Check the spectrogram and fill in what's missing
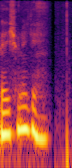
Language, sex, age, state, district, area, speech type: Kashmiri, male, 18-30, Jammu and Kashmir, Kupwara, rural, spontaneous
